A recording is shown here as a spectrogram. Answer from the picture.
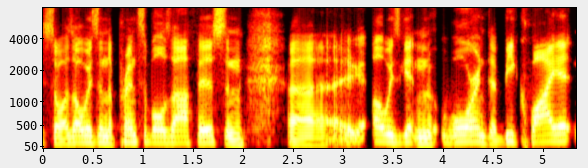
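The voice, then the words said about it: Booming radio-announcer voice. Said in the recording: “radio voice? Because you do have a heck of a radio voice. ... it seems like you can just hear your voice and tell you're on radio. ... my voice carries”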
